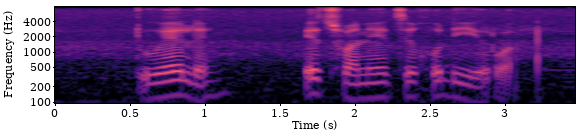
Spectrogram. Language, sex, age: Tswana, male, 20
